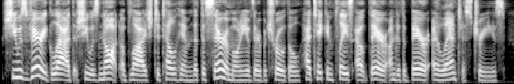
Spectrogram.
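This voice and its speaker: A woman's voice: on the low side, fairly quick, hardly any pauses, no echo, clean studio sound. A woman reading scripted literary narration as an audiobook narrator.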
